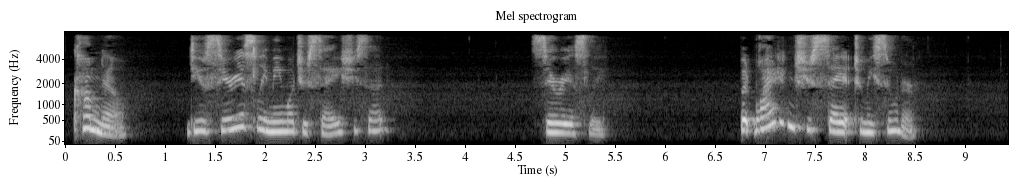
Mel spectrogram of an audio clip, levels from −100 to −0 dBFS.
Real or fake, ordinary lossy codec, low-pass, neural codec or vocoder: real; MP3, 64 kbps; 7.2 kHz; none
